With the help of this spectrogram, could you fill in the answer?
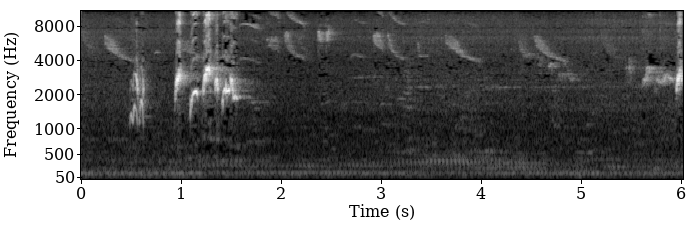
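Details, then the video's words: Caged red-whiskered bulbul in training to sing: a short burst of bright, warbled whistled notes around one second in, then a brief clear note at the end, over a low steady hum. "LUYỆN CHÀO MÀO HÓT ĐẤU/ BỔI NHANH MỞ MỎ SỔ GIỌNG/ CHÀO MÀO HÓT VUI MỖI NGÀY"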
